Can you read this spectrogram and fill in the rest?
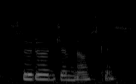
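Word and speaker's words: Pseudogymnoascus: White nose syndrome is caused by a fungus, which I need to see the pronunciation for. It is Pseudogymnoscus. Pseudogymnoscus, yes.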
